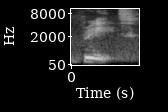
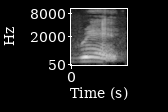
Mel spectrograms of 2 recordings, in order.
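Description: First: The word sounds like 'reed'. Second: The word sounds like 'red'. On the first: It is the present or infinitive form. "En infinitivo se escribe así y se pronuncia read" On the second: It is the past form. "pero se pronuncia red, como el color"

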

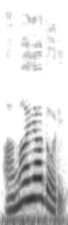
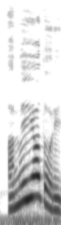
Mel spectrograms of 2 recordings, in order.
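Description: First: The vowel before yadori is a. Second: The vowel before yadori is e. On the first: "雨という最初の方の要素のこの最後のえという音があになって雨宿りとなる" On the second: "雨宿りではなく"

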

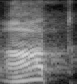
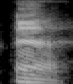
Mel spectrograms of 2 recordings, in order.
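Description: First: The vowel is a pure open a sound. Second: The vowel is halfway between a and e. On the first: The speaker calls it wrong. "Đừng đọc là art" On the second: The speaker calls it right. "mà là at, nửa a nửa e"

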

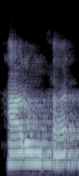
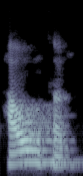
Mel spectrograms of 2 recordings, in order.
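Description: First: The r sound in Harun is pronounced. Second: The r sound in Harun is dropped.

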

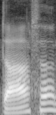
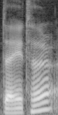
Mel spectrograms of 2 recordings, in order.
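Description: First: It is pronounced the Australian way. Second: It is pronounced in a non-Australian way. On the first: This is how the speaker will say it. "I'll also say data" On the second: This is how the speaker will not say it. "not data"

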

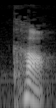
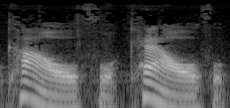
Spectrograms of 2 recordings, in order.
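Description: First: The L sound is silent. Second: The L sound is pronounced. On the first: The speaker calls it right. "L 不发音的" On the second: The speaker calls it wrong. "注意这个L 不发音的不要读calf"

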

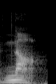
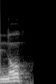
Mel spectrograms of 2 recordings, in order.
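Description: First: The vowel sounds like 'ah' with stopped t. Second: The vowel sounds like 'oh' as in spelling. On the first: The speaker calls it right. "なの音ですね。そして最後t で止める" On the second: The speaker calls it wrong. "not じゃなくて"

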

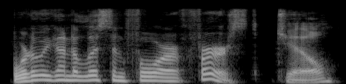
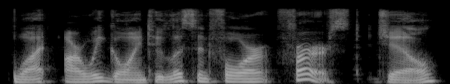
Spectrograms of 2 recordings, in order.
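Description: First: The words are said quickly and run together. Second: The words are said slowly and kept apart. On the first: "Whoa, slow down, [name]" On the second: "Can you ask that again a little bit slower?"

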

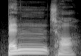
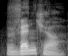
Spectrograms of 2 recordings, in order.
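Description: First: The word begins with a B sound. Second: The word begins with a V sound. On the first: "한국어로는 venture" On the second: "it's the V pronunciation"

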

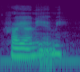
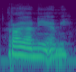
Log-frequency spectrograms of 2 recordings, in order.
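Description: First: The r is an English r sound. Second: The r is a Finnish r sound.

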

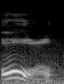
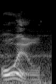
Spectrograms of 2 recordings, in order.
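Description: First: It is said in a thick Southern accent. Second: It is said in a plain, general accent.

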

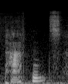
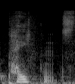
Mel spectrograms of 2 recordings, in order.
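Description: First: The word is said with an American pronunciation. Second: The word is said with a British pronunciation. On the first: "Correction for viewers watching this in the United States" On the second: "I'm speaking British English"

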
